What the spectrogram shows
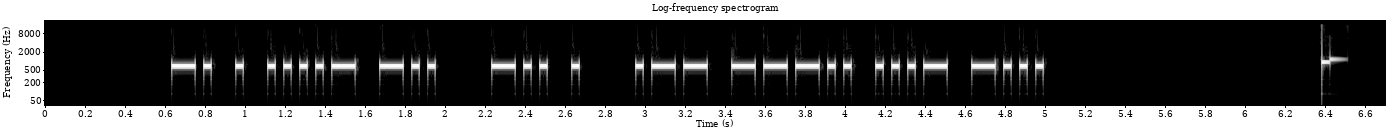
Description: Morse code, heard as a keyed tone, about 32 wpm, 700 Hz. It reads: NE4D DE W8VB
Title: USA Callsign DE Callsign - 4 Characters - 30wpm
